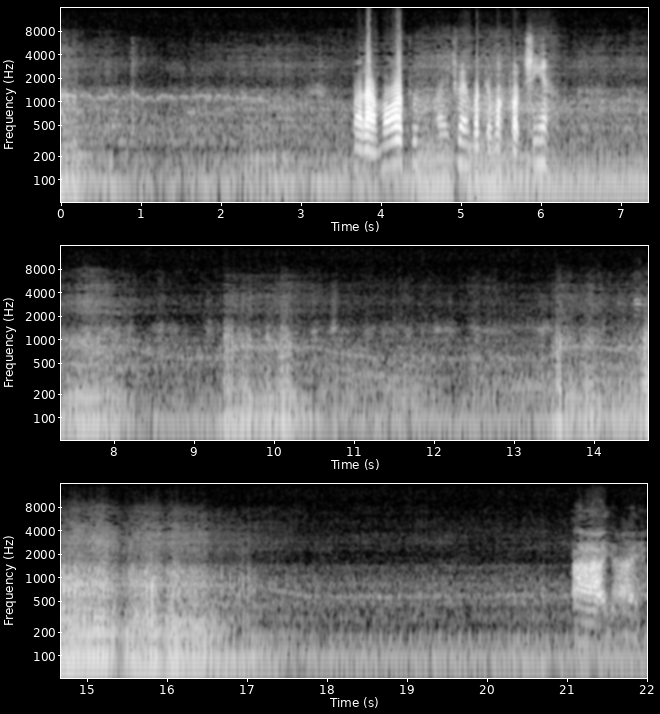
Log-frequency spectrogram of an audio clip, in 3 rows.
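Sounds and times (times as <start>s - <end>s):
motorcycle engine running slowly: 0.0s - 3.6s, 6.2s - 14.6s, 15.2s - 21.1s.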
